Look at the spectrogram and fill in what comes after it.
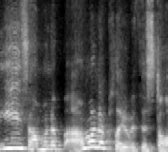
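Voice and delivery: put-on high, pleading, begging child's voice. Retelling how one girl begged another to share a doll, imitating someone begging. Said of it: "she's begging to play with the doll".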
